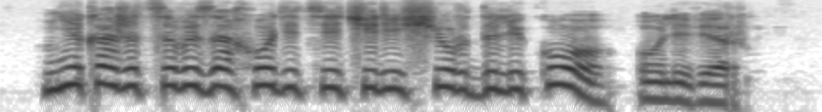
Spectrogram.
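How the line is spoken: Calm, firm objection. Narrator (Russian): возразил Кейто так же спокойно и решительно, как и раньше

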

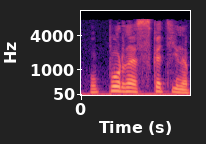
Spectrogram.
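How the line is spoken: Through gritted teeth. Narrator (Russian): процедил сын Ирбиса

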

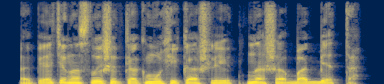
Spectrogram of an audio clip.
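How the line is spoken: Grumbling fireman. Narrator (Russian): проворчал пожарный

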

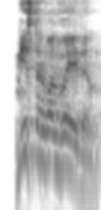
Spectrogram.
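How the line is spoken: Shout. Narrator (Russian): крикнул мне Волк Ларсон

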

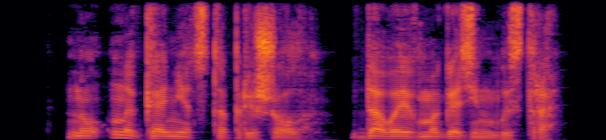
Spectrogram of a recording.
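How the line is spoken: Grumbling. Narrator (Russian): проворчала

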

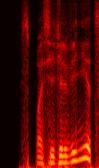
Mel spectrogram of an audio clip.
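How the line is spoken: Exclamation. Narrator (Russian): воскликнул

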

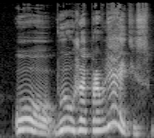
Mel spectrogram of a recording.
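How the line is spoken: Exclaiming. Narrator (Russian): воскликнул Уимзи

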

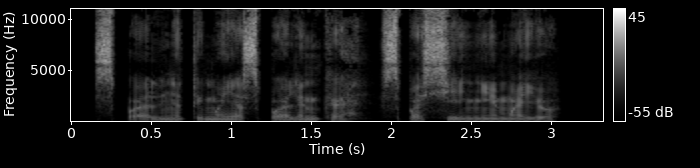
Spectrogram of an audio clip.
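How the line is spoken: Muttering. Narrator (Russian): пробормотал

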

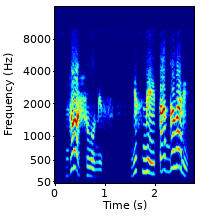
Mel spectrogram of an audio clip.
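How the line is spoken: Sedate reply, then laughter. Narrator (Russian): степенно ответила Келли, но тут же засмеялась

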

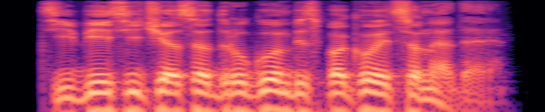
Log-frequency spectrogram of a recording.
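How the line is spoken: Growling. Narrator (Russian): рыкнул дядя Вова

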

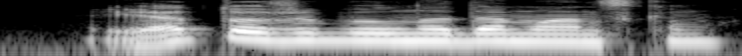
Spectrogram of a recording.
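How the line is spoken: Sad, smiling. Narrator (Russian): грустно улыбнулся бывший пограничник

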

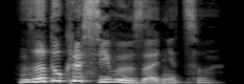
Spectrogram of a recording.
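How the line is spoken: Laughing. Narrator (Russian): хохотнула Руслана

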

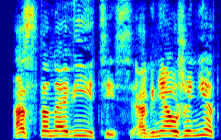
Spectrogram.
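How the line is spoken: Shouted. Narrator (Russian): крикнул Олег

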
